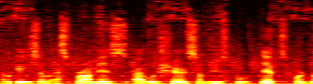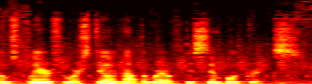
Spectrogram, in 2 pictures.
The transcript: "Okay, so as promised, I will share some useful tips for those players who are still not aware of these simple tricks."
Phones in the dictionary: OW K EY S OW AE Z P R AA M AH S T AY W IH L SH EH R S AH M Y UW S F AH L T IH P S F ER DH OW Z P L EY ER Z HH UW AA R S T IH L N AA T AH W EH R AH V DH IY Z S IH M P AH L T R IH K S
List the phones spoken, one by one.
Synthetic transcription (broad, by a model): OW K EY S OW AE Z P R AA M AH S AY W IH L SH EH R S AH M Y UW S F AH L T IH P S F ER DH OW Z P L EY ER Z HH UW AA R S T IH L N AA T AH W EH R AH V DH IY S IH M P AH L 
